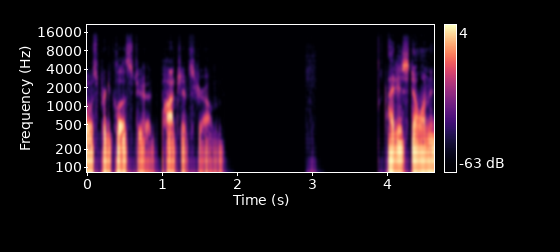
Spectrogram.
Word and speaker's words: Potchefstroom: Potchefstroom. Stroom? Potchefstroom. Okay, dude, how do you say that? Oh, pronunciation key.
